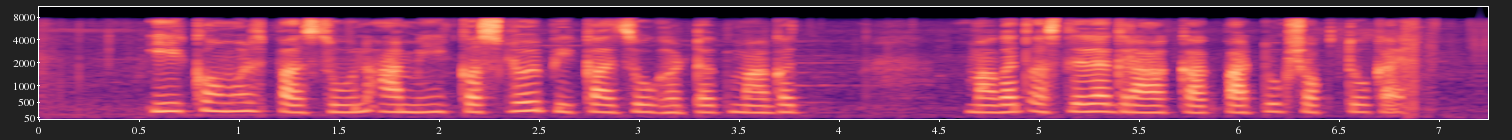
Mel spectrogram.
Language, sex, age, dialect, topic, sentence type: Marathi, female, 18-24, Southern Konkan, agriculture, question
